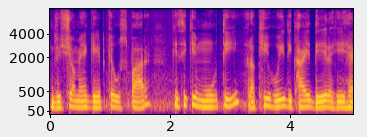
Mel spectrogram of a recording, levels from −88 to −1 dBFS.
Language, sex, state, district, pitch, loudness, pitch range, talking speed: Hindi, male, Assam, Kamrup Metropolitan, 135 Hz, -13 LUFS, 125-150 Hz, 180 wpm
